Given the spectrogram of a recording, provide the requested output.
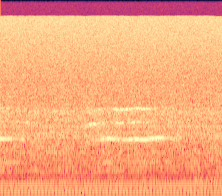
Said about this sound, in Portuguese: Temos aqui um gato a fazer-nos companhia no término desta edição. Ora, pois muito bem, estão a ouvi-lo?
